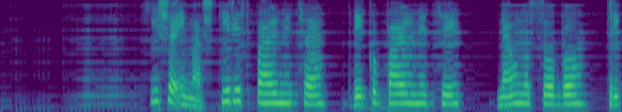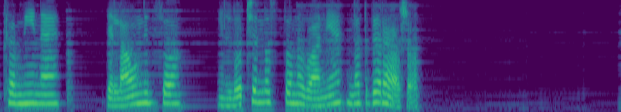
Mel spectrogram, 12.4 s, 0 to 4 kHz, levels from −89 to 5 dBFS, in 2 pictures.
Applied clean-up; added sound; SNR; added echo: neural mask model RNNoise.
